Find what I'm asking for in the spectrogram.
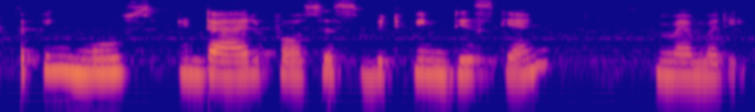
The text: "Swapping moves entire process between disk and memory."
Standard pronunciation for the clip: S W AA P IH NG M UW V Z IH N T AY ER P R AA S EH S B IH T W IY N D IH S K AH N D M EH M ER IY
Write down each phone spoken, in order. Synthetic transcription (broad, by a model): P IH NG M UW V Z IH N T AY ER P R AA S EH S B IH T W IY N D IH S K AH N D M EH M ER IY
